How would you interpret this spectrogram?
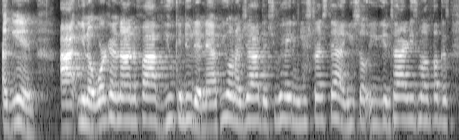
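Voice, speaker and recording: Fast-talking, deep-voiced woman coaching online. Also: fairly even intonation, fairly bright tone, roomy sound. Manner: blunt, profane, slangy, addresses viewers directly. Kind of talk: casual motivational vlog talk.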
